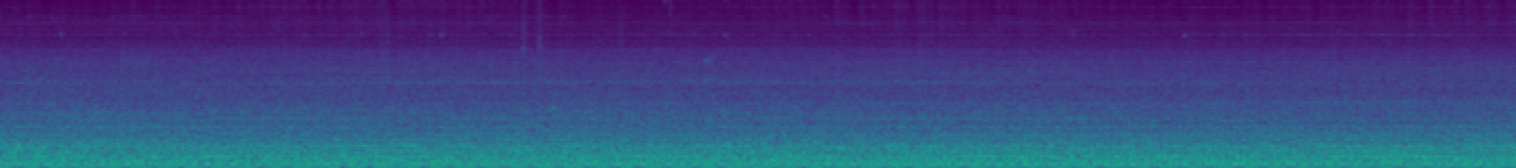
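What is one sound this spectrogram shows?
A vehicle rumbles steadily, heard from inside as it rolls along a street.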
